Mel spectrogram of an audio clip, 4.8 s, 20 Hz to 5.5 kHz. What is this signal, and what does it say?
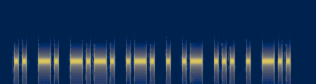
Morse code, heard as a keyed tone, about 20 wpm, 600 Hz. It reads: INCREASED
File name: the old man and the sea / the old man and the sea part 1 20wpm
